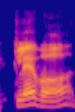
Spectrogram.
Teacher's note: when you say clever, the stress is on the first part.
